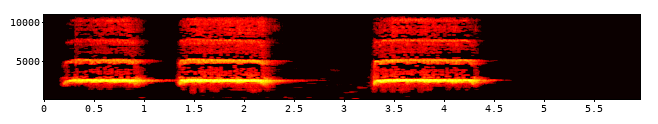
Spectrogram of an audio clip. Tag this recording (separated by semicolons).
final; silvido; sonido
